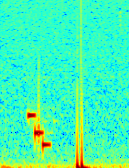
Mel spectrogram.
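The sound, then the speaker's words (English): A quick descending run of three electronic beeps, like a telephone signalling a dropped line, followed by a sharp click as a caller's phone line cuts off during a call-in. No one speaks. “The line is off, and of course, we got the message.”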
